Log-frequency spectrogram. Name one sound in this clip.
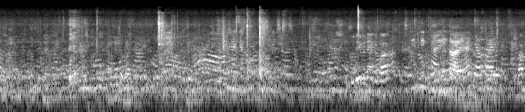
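Many men and women chatter at once in a large, echoing room.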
